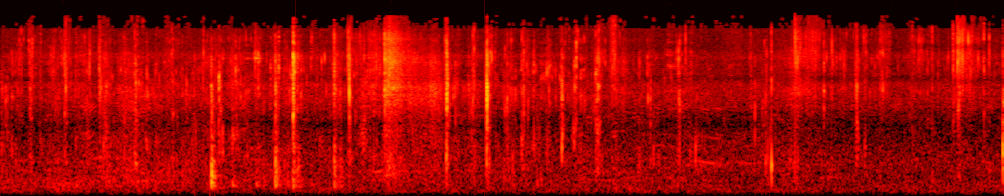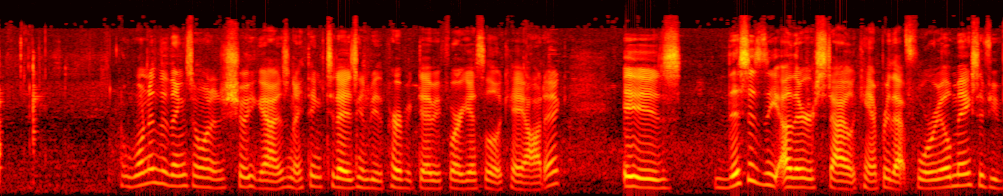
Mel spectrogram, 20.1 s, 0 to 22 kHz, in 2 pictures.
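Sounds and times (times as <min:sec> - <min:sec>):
dog licking and chewing: 0:00.0 - 0:10.8.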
